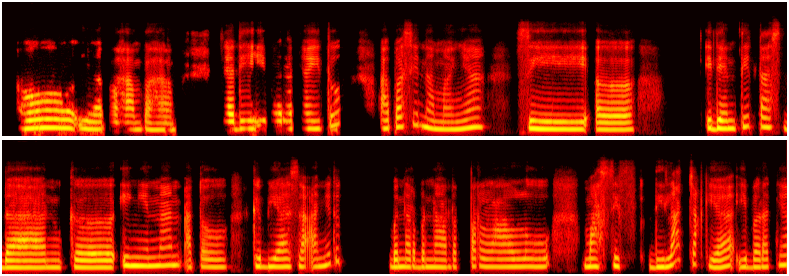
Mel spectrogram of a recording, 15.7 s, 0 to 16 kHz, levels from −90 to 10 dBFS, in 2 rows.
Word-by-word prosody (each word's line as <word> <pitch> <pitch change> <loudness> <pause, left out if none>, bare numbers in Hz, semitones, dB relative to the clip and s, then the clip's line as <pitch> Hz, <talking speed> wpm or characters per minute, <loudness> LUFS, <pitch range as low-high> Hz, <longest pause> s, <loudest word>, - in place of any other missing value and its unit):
Oh, 230 +2 +7 0.3
iya, 205 -2 +3
paham 195 -1 -2
paham. 180 -1 -2 0.5
Jadi 205 0 +3 0.2
ibaratnya 210 0 -5
itu 215 +7 -5 0.5
apa 220 +4 0
sih 320 - -8
namanya, 205 0 +1 0.6
si 220 - +5 0.6
eee, 190 0 +3 0.8
identitas 230 +4 +2 0.2
dan 190 0 +4 0.2
keinginan 230 +6 +3 0.2
atau 205 0 -5 0.4
kebiasaannya 215 +1 -1
tu - - -10 0.5
benar-benar 205 -1 -1 0.2
terlalu 210 -1 -2 0.6
masif 220 +1 -2 0.3
dilacak 270 - -1
ya 190 - +2 0.2
ibaratnya 205 +5 -3
210 Hz, 90 wpm, -22 LUFS, 195-225 Hz, 0.8 s, Oh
